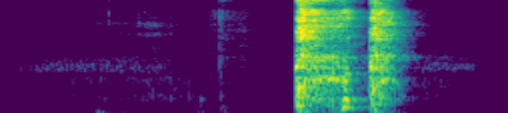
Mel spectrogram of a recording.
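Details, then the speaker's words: Two quick, loud coughs from an adult man who says he currently has a cough, in a quiet room. "maaf apabila suara saya terganggu karena saya sedang batuk juga"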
